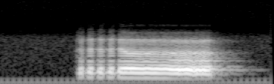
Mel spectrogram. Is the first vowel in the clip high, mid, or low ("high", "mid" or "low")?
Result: mid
